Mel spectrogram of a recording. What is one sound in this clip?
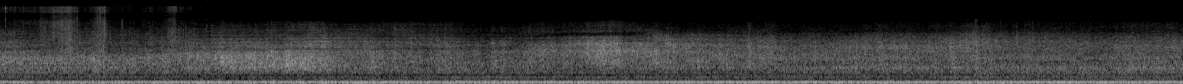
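Combine harvesters drone in the distance.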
